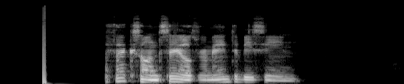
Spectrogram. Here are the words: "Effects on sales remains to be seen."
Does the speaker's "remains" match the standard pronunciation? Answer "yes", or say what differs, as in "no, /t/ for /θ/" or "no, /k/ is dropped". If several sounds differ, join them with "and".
no, /z/ is dropped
